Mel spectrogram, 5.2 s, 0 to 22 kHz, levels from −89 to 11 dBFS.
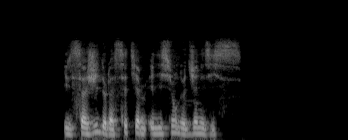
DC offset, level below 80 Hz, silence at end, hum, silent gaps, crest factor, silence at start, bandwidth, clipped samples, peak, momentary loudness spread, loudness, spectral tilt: under 0.1%; -70 dBFS; 1.65 s; none; none; 20 dB; 0.95 s; 8 kHz; under 0.1%; -14 dBFS; 13 LU; -32 LUFS; -5.5 dB/octave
